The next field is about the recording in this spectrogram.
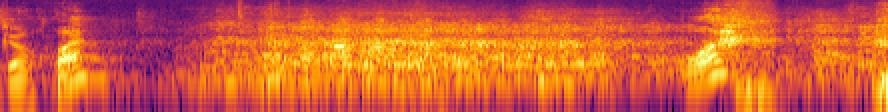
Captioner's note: audience laughs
